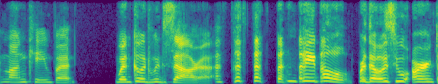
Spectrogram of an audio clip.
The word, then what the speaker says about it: Tzara: but we're good with Zara. People, for those who aren't on YouTube hearing this, your name is spelled TZ A R A. And so that's why a dyslexic person may call you Tarzan, but oh my word.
